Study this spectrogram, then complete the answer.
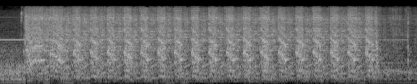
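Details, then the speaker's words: Toyota 7FGU25 forklift with a no-start complaint, cranking: steady even cranking at about three beats a second with no catch; compression seems fine, spark and fuel still to be checked; cranks but won't start. "so at this point I wouldn't suspect any uh compression problem because of the way that the engine is cranking"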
